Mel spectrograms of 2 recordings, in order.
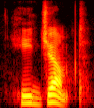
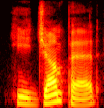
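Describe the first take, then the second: First: The -ed ending joins the verb in one syllable. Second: The -ed ending is said as a separate syllable. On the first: The speaker calls it right. "It's he jumped" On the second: The speaker calls it wrong. "don't say he jump ed"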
